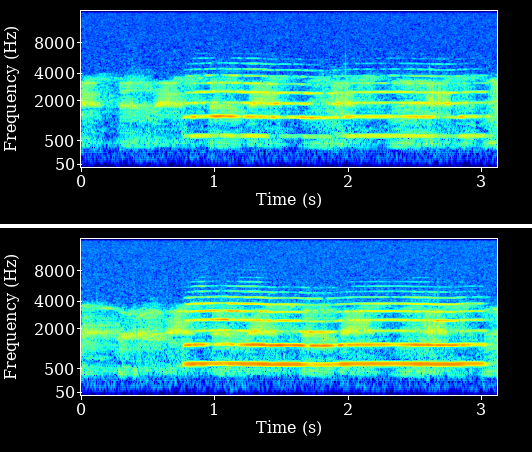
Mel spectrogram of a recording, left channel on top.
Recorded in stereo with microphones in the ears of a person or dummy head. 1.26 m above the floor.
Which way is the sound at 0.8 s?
30° right (ahead or behind).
